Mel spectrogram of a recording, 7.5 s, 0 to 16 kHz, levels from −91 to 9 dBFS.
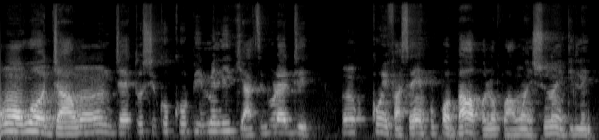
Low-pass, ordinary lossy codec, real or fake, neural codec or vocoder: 14.4 kHz; none; fake; vocoder, 44.1 kHz, 128 mel bands every 512 samples, BigVGAN v2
